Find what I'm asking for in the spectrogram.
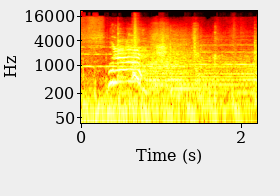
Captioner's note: shouts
